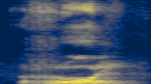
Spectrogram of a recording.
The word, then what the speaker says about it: rule: जैसे RULE रूल, रूल माने नियम, तो यहाँ यू का ऊ की आवाज़ आई और ई की आवाज़ नहीं आई, ये उच्चारण उसका नहीं है।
